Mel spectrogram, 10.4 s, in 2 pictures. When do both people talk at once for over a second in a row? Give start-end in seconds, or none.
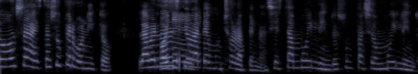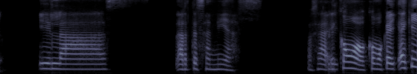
none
